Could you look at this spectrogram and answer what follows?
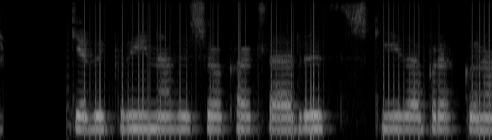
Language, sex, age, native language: Icelandic, female, 11, Icelandic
